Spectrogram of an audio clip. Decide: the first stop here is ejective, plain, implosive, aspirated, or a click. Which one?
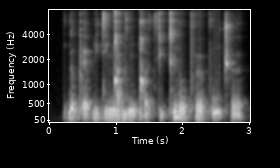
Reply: implosive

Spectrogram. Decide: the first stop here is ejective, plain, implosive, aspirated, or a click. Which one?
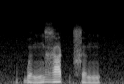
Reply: implosive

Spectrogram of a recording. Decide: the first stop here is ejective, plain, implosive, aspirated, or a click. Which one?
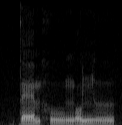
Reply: plain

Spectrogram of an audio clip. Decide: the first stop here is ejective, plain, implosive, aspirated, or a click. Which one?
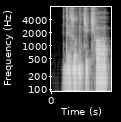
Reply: plain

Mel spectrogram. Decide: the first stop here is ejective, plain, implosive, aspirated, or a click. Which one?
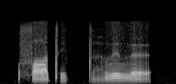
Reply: ejective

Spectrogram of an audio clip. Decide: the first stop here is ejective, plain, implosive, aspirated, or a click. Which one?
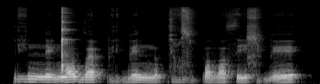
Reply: click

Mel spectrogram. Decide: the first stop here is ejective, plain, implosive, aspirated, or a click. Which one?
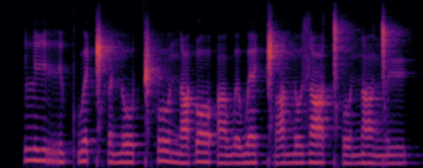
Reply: ejective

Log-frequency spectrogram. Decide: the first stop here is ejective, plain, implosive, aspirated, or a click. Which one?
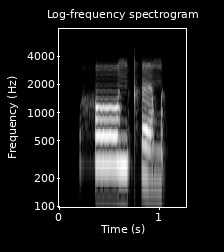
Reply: aspirated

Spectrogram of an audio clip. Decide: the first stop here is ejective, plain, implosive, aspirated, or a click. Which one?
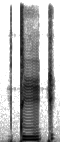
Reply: plain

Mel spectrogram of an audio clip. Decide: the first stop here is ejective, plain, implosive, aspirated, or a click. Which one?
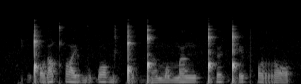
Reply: click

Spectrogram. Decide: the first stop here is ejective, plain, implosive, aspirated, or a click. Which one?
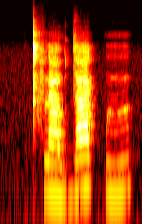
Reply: aspirated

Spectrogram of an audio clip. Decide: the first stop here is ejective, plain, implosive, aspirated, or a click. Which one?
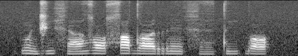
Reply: implosive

